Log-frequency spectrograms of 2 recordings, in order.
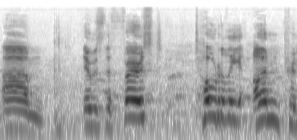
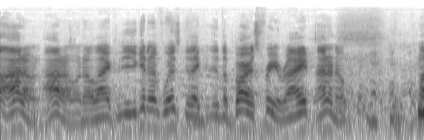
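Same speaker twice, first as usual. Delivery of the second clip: a lightly voiced, lower tipsy guest mumbling; tipsy wedding guest; 7 semitones lower, 5 dB quieter than usual. Imitating a confused guest at the back of a wedding, low mumble. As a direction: play a guest who's had the free whiskey, lightly.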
